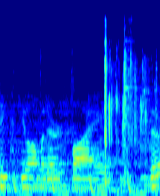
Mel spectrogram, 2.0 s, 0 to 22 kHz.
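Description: A single shot from a .22 small-bore biathlon rifle fired standing, a sharp crack about a second in with a short ring after it.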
